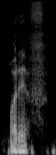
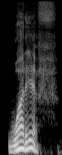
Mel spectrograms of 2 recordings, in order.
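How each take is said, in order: First: Hushed echo. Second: Higher, emphatic teasing question; raised what-if. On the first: Host letting the contrarian idea sink in, hushed echo. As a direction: drop it to a quiet, pondering echo. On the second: Host floating a contrarian market idea, raised emphatic question. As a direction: pitch the question up. Poses a hypothetical, then echoes it. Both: Real, not acted.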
